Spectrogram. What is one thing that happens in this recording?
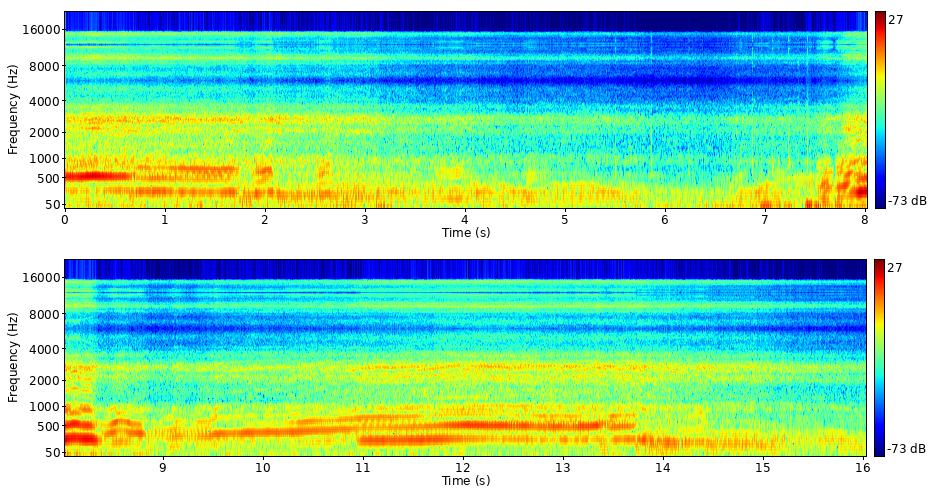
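A motorcycle engine revs up and down loudly, close by.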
